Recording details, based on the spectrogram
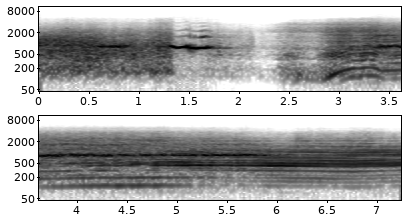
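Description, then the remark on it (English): A car engine runs loudly, drops off briefly as if braking to a stop, then revs back up and accelerates away with a steady, rising drone, a car stopping and starting. No voices. “Stopping and starting too much.”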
